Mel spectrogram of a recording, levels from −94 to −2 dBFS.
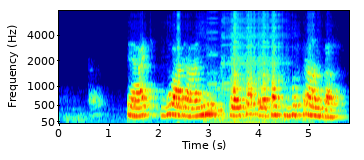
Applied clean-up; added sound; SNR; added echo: neural separator model SepFormer DNS4.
